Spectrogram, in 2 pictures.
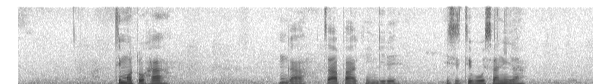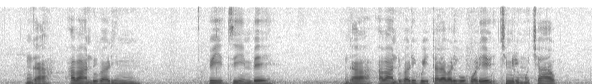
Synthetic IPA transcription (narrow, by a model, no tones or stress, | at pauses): t͡simo̞to̞xa | ŋɡat͡sapakiːŋɡiɾe̞ | isit͡siβusanila | ŋɡaː | βaːnduβalimu | βid͡ziːmbe̞ | ŋɡaːβaːnduβalixwiːtalaβalixuxo̞le̞cimiɾimucaːwe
